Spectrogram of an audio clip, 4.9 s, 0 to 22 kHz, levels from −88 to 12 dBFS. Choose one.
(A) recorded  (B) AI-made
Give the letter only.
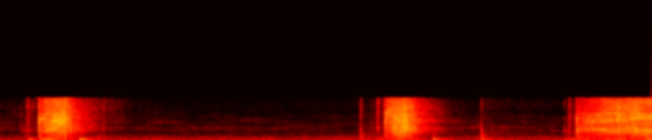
B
